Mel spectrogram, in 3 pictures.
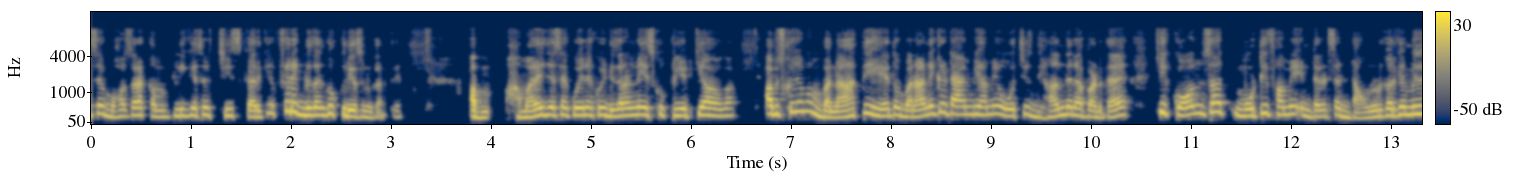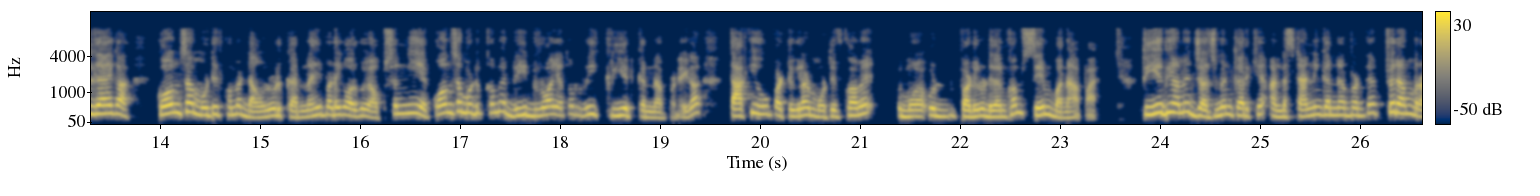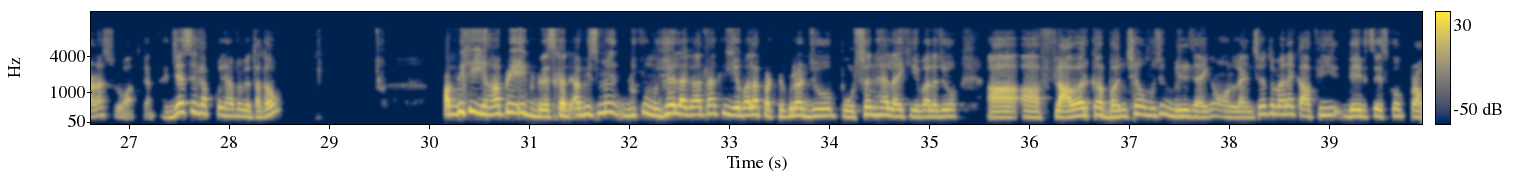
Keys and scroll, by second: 29.0 space, 31.5 super+space, 31.6 super+space, 32.8 super+space, 35.0 space, 35.1 space, 35.2 space.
